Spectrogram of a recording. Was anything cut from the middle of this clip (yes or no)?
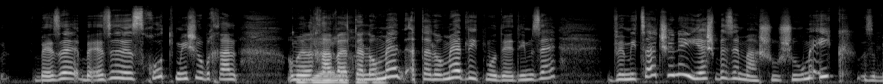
no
